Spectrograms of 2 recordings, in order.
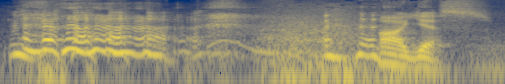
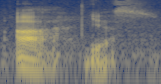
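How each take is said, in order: First: It is said in a put-on character voice. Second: It is said in the speaker's ordinary voice. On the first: The speaker calls it right. "I should probably do a different voice" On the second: The speaker calls it wrong. "She sounds just like me"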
